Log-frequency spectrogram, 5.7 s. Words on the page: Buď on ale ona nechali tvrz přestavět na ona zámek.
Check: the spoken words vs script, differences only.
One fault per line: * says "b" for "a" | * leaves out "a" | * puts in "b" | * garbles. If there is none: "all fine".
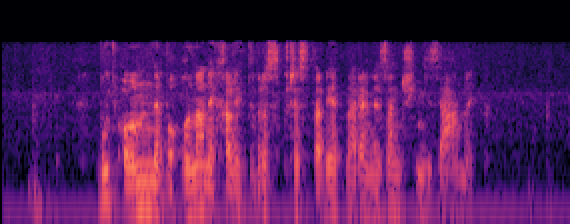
* says "nebo" for "ale"
* says "renesanční" for "ona"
